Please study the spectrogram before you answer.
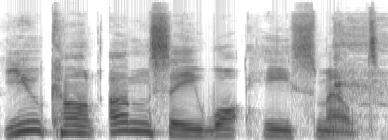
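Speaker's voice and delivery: slowed-down relish of each word; slow savouring quote. Acted. Host relishing his co-host's line, slow savouring delivery. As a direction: drawl it out, savouring the phrase.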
